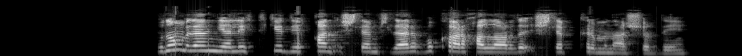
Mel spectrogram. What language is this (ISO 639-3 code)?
uig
